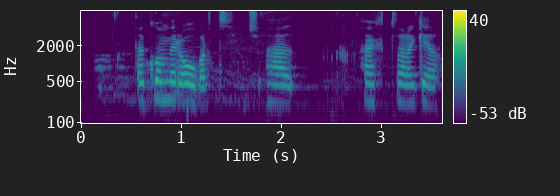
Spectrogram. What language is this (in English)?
Icelandic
